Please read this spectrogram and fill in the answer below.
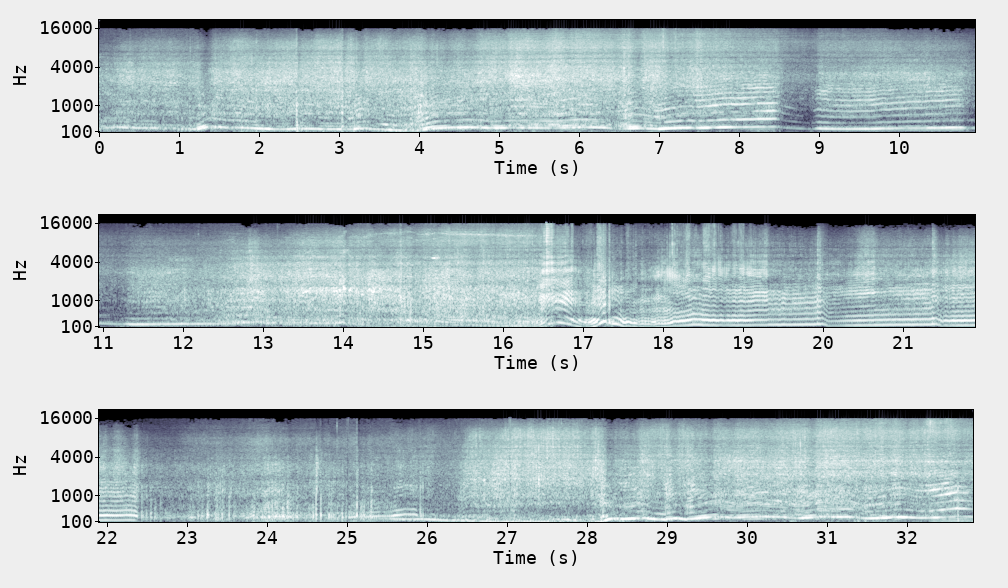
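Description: Rally cars driven hard on a gravel stage, one after another. Their engines rev high, the pitch climbing and then dropping back sharply at each gear change. Around the middle it is a Subaru Impreza WRC's turbocharged flat-four.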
